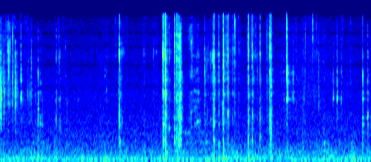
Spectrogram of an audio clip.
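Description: A solid yellow-tan soap bar held in the hand is scraped with a metal utility blade, shaving it into thin curls. Quiet, dry, crisp scraping and ticking sounds come in short bright bursts, with a few louder strokes around the middle and almost no low end.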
